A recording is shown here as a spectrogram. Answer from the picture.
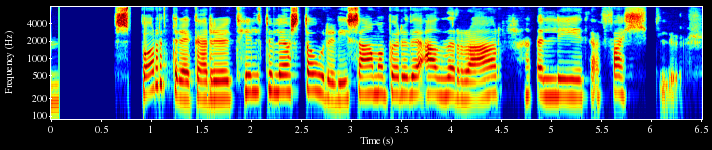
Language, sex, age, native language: Icelandic, female, 30-39, Icelandic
